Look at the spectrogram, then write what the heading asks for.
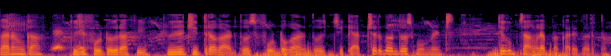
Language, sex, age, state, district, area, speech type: Marathi, male, 18-30, Maharashtra, Thane, urban, spontaneous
